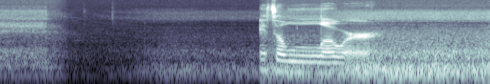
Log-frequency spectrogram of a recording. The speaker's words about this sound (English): Yes, okay, but this, can you hear the difference, is brown noise.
